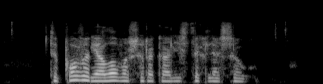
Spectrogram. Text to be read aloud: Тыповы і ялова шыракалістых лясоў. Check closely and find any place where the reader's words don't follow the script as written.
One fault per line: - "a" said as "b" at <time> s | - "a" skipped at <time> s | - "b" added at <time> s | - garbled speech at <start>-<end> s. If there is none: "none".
none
